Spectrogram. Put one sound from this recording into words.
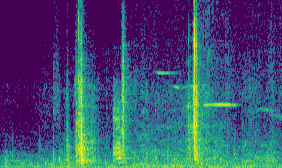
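A metal locker door clanks open and shut.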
